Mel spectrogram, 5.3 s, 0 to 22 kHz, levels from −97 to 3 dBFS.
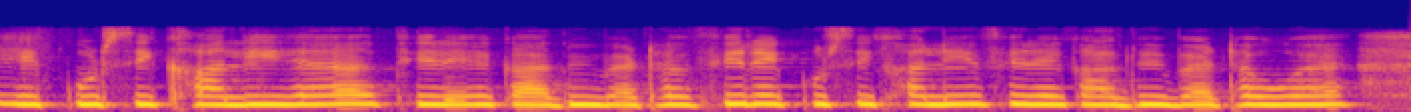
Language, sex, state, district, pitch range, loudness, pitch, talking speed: Hindi, female, Haryana, Charkhi Dadri, 290-305 Hz, -9 LUFS, 295 Hz, 225 wpm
